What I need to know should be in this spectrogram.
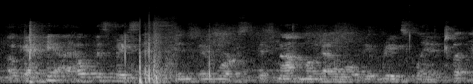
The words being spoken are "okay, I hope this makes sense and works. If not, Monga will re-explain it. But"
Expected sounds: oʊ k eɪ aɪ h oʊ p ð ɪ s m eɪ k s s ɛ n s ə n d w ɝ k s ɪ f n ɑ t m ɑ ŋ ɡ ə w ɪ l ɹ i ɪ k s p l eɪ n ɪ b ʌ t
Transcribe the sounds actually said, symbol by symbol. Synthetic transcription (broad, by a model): oʊ k eɪ aɪ h oʊ p ð ɪ s m eɪ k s s ɛ n s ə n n w ɝ k s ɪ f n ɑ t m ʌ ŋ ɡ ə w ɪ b ɹ i ɪ k s p l eɪ n ɪ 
